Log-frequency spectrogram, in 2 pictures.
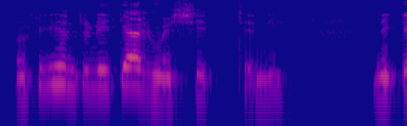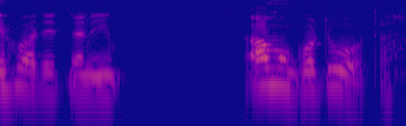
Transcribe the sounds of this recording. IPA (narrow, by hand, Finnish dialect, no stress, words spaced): no siːhen tuli kærmes sitːe ni ne kehuwɑt etːæ niːn ɑmːuŋko tuotɑ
